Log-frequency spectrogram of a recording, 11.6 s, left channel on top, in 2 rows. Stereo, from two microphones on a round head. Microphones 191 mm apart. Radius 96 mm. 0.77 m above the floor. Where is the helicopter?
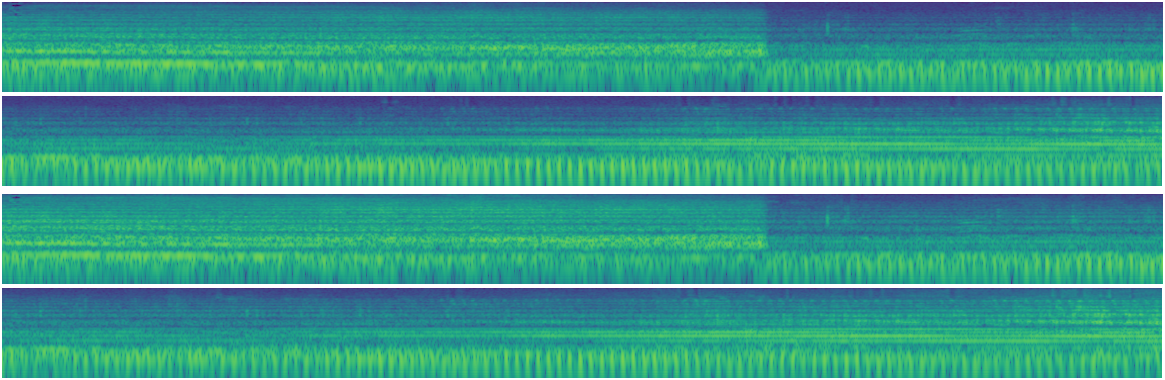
55° right (ahead or behind); by 11.6 s 65° right (ahead or behind).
